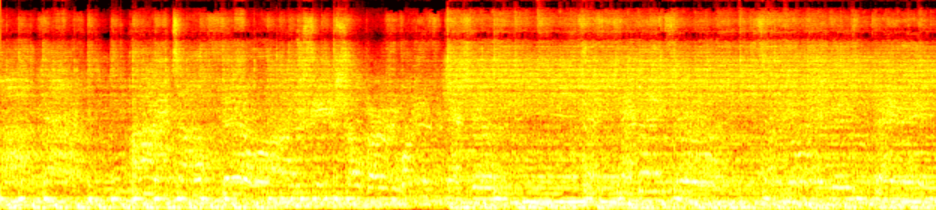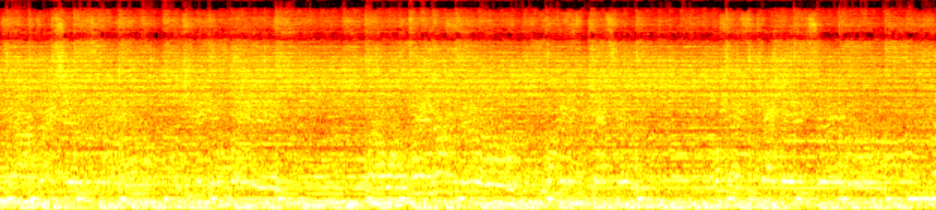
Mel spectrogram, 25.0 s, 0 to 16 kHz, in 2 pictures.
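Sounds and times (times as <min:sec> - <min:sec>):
bass guitar: 0:00.0 - 0:24.9
drums: 0:00.0 - 0:24.9
electric guitars: 0:00.0 - 0:24.9
person singing: 0:21.8 - 0:24.9.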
